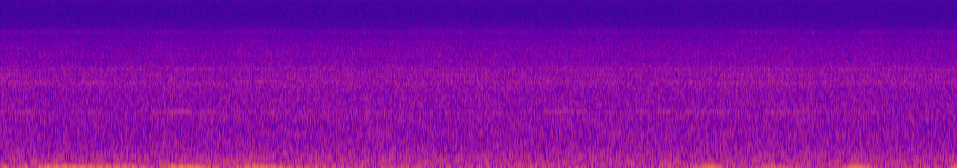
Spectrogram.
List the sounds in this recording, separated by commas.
reverse beeper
